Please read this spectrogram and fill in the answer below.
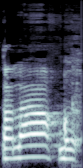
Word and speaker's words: তালাক: তালাক হইলে হইতো না তালাক হওয়া লাগবো বড় কাপ উচ্চারণ হওয়া লাগবো গলারও উনতে না খা না তালাক দেখো যাই তালাক হইছে না তুমি কাফ উচ্চারণ করা লাগবে তোমার আমি লেখিয়া দিয়া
